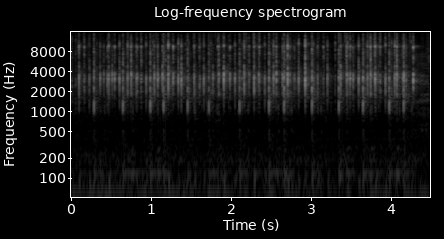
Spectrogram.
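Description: Steady two-handed fingertip typing on a red-cased 60% mechanical keyboard with white plastic keycaps and an aluminum plate. It produces a rapid, continuous stream of bright, crisp clacks that cut off almost instantly, over a faint low hum.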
